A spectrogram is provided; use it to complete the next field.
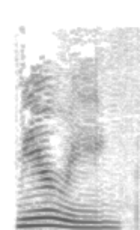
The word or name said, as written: mering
